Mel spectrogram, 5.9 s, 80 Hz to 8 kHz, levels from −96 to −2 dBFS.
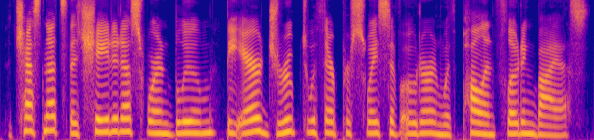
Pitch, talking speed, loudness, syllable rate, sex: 230 Hz, 210 wpm, -20 LUFS, 5.5 syllables/s, female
